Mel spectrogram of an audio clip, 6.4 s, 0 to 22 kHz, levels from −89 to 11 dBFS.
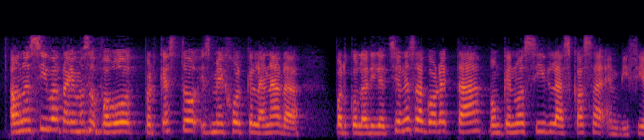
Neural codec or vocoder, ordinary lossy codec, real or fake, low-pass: codec, 16 kHz, 0.4 kbps, LongCat-Audio-Codec; none; fake; none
